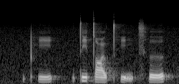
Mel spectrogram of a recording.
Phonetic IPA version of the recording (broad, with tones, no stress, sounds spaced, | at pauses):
pʰ i˧˥ | t̪ i˥˩ t̪ ɑ˧˥ ʊ̯ t̪ʰ ḭ˨˩ ŋ t͡sʰ ɹ̩˧˥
